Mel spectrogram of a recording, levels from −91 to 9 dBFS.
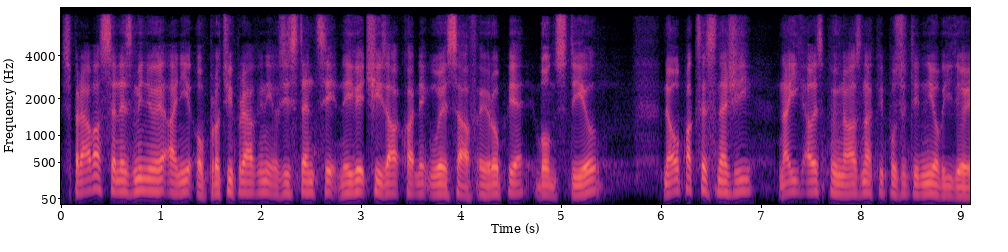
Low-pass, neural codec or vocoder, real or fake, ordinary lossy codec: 7.2 kHz; codec, 16 kHz in and 24 kHz out, 0.9 kbps, LongCat-Audio-Codec, four codebook decoder; fake; MP3, 64 kbps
